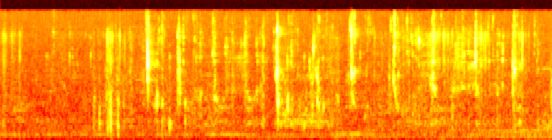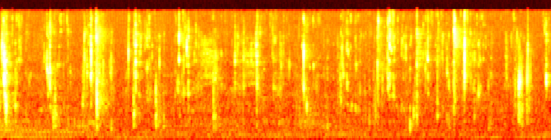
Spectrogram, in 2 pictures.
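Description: Close-miked chewing of bakso meatballs, full of short sharp mouth clicks, with a fork and knife cutting into the food on the tray.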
